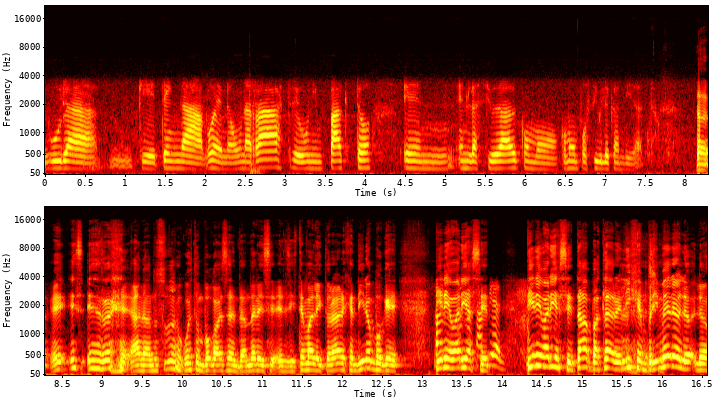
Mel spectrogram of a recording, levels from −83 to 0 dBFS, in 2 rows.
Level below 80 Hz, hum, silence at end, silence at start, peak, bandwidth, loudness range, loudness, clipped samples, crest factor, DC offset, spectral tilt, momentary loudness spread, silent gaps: -52 dBFS; none; 0 s; 0 s; 0 dBFS; 16.5 kHz; 8 LU; -18 LUFS; under 0.1%; 18 dB; under 0.1%; -4.5 dB/octave; 13 LU; none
